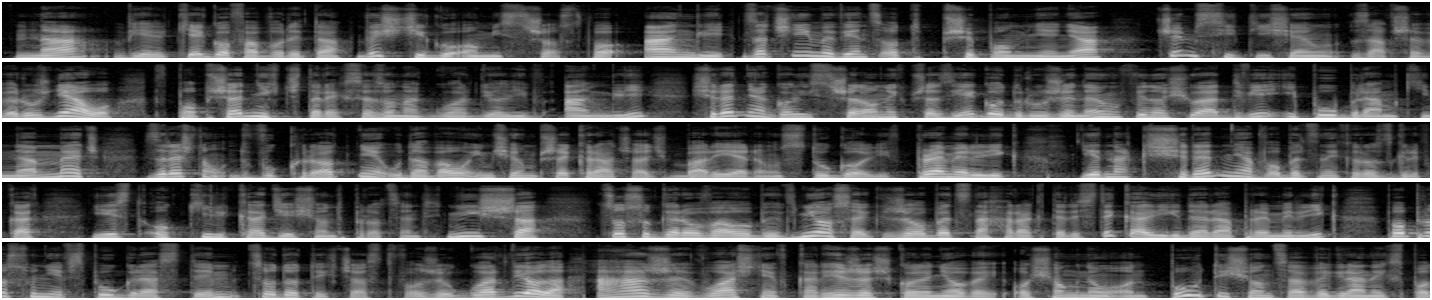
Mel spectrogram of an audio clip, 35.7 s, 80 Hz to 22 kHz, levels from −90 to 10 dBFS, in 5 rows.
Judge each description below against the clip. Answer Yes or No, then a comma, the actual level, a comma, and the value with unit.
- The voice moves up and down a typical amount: No, wide, 6.2 semitones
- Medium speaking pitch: Yes, medium, 145 Hz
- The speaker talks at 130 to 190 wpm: Yes, average, 145 wpm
